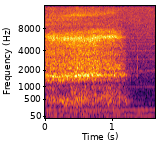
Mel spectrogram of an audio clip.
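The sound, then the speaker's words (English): A deep breath drawn in during a guided breathing exercise: a steady, airy hiss lasting just over a second before it stops, with a faint low hum underneath. “So on the count of three, breathe in. One, two, three, inhale.”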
